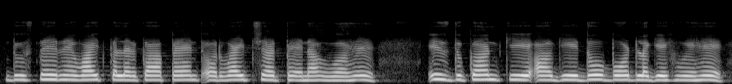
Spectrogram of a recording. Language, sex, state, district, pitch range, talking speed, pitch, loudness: Hindi, male, Arunachal Pradesh, Lower Dibang Valley, 200-210 Hz, 170 wpm, 205 Hz, -14 LUFS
